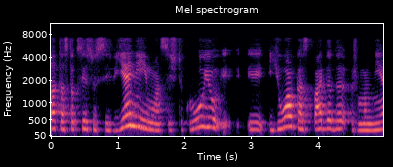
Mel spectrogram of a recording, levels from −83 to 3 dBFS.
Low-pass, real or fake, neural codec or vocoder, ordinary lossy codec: 7.2 kHz; fake; codec, 16 kHz, 0.9 kbps, LongCat-Audio-Codec; MP3, 64 kbps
